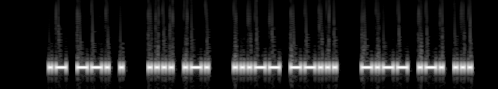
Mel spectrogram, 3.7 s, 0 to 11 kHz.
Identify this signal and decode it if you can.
Morse code, heard as a keyed tone, about 46 wpm, 700 Hz. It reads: AGE HR 37 YRS
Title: Practice QSO - Exchange 3 - More Info - 45wpm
